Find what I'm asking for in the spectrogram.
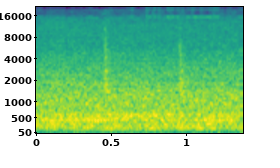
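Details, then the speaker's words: NEC PC-9821 Ce2 (PC-98) booting DOS 6.20 from a game floppy: soft regular ticks about every half second over faint drive whir, normal floppy seeking and reading. "you wait for the PC-98 to read DOS 6.20 off the floppy disk."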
